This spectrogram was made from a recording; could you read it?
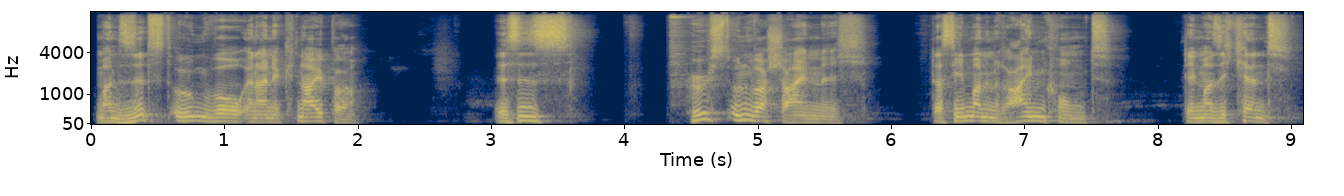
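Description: A man with an American accent lectures in an ordinary mid-range voice. He talks thoughtfully and pauses now and then to find his words. He works through his points with everyday examples. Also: mid-range voice, a little mellow. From United States. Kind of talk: explanatory lecture.

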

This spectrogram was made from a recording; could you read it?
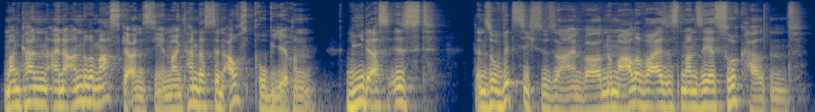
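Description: A man's voice: medium pitch, lively intonation, normal speed, a little mellow. A man from the United States with an American accent, giving an explanatory lecture, thoughtful and sometimes searching for words.

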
